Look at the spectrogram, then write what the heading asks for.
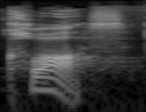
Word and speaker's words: cloth: Pronunciation, cloth. Cloth, using the aw sound like ball and call. Aw, aw. Cloth. And the th with no voice, just air.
